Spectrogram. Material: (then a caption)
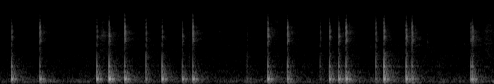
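Glass. A hand taps a large, flat, dark, reflective pane of window glass in a white frame with its fingertips and nails; the pane is solid, thin and fixed in place. About 19 short, quiet taps come in an irregular rhythm, some in quick clusters. Each has a bright clicky edge and a brief low tone near 250 Hz that dies away almost at once.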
